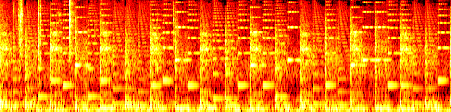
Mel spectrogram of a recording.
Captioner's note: erratic beeping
